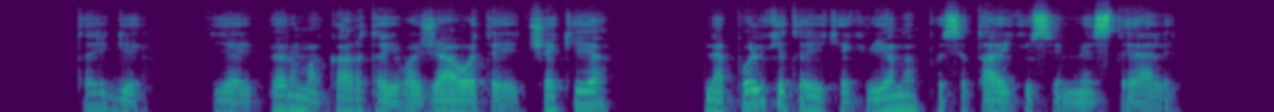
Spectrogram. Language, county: Lithuanian, Telšiai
